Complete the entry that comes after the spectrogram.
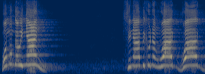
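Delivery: yelling in anger, very loud and high; angry shout. Shown as a demonstration. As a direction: scream it like a furious parent. Pastor acting angry shout. (galit na sigaw)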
